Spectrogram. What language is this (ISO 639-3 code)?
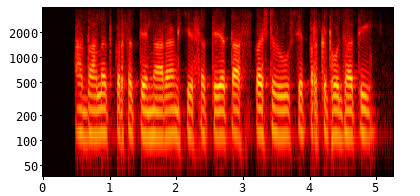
hin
